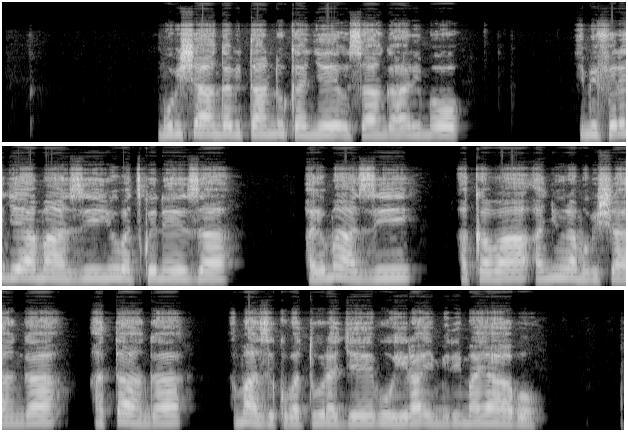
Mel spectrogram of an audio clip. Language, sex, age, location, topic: Kinyarwanda, male, 18-24, Nyagatare, agriculture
